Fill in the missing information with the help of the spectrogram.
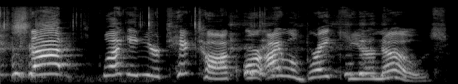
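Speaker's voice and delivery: slow, high, loud barbarian threat. Acted. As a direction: bellow it like a brute warrior.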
